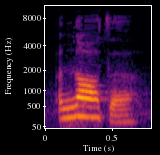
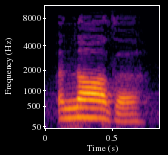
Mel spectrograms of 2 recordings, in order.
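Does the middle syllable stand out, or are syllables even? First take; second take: middle stands out; middle stands out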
